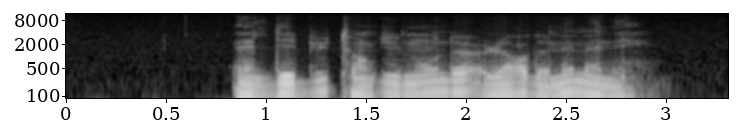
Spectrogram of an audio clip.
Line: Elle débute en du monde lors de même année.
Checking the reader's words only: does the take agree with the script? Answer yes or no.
yes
